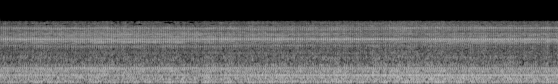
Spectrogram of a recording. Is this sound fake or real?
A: real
